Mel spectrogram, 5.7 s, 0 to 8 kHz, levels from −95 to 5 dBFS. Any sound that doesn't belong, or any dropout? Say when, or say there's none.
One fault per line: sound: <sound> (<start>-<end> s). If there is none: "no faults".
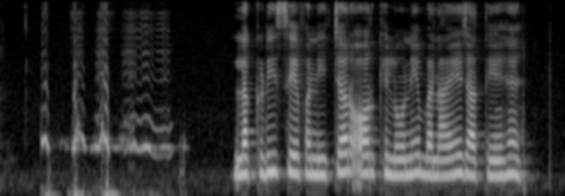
sound: bark (0.4-2.0 s)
